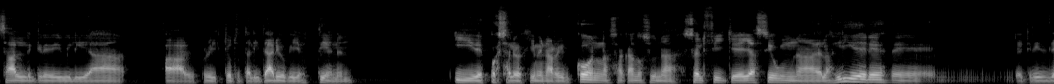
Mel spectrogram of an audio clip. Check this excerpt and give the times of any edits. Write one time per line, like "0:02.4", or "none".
none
